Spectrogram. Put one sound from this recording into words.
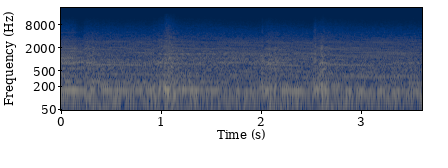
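A racing car engine blips sharply as it shifts down through the gears.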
